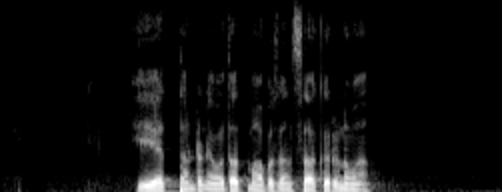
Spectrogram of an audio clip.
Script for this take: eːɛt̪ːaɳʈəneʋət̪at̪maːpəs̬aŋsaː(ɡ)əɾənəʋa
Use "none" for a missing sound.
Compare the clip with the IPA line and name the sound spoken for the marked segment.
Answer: k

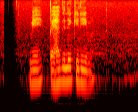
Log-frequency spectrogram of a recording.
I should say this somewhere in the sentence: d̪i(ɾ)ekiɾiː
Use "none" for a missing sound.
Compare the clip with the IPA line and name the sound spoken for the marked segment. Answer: l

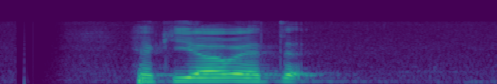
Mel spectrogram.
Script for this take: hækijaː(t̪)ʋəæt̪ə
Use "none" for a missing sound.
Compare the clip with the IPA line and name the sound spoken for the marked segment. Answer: none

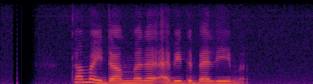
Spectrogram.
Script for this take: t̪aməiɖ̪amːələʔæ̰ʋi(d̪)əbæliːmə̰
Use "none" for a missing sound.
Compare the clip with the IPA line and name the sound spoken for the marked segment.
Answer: d̪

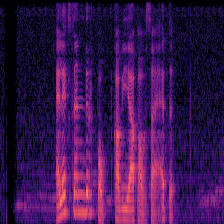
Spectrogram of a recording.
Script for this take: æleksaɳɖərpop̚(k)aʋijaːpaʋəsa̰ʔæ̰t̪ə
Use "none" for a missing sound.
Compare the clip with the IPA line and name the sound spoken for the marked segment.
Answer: k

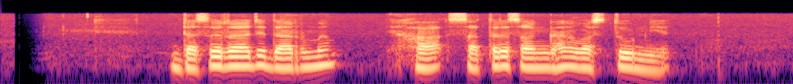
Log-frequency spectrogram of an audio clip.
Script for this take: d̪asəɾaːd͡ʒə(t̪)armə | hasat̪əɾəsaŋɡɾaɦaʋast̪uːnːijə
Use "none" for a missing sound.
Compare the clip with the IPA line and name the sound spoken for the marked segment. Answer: d̪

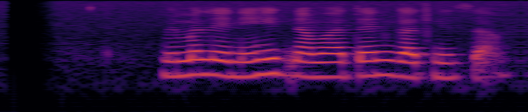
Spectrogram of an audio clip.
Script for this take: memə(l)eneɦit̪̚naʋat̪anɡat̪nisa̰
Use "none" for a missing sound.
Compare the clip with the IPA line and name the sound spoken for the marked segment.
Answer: l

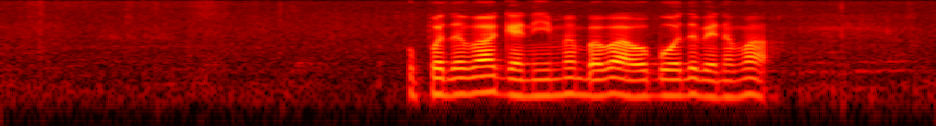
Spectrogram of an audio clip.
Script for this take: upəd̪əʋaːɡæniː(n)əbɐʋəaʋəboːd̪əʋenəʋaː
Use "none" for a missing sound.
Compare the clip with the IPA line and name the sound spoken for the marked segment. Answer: m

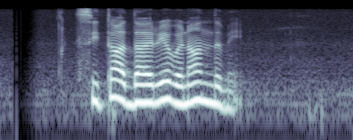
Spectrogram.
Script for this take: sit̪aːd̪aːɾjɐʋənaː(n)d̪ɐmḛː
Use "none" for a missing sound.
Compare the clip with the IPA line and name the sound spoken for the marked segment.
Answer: n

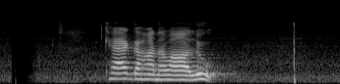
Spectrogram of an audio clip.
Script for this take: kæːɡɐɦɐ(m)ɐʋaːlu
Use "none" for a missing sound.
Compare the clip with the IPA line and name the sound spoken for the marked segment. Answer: n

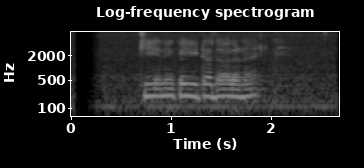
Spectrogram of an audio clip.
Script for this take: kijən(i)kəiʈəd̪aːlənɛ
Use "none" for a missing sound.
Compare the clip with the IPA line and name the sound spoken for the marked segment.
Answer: e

